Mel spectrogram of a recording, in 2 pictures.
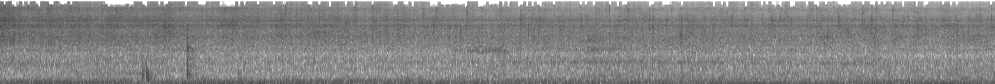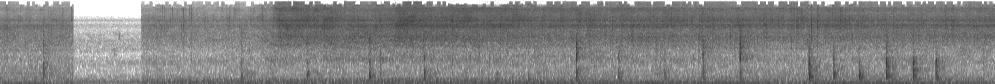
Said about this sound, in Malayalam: പച്ചമുളകും ഇനി തക്കാളി ഇട്ട് കൊടുത്ത ശേഷം ഒന്ന് മിക്സാക്കി കൊടുക്കാം.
